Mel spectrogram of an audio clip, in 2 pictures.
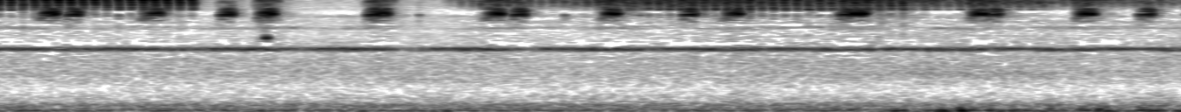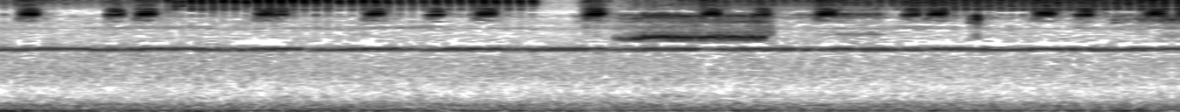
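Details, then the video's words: Grass insects at night in the Korean countryside: a steady high continuous trill runs throughout, with fainter, very high regular pulses about every three-quarters of a second and a brief buzzy burst near the end, over a low rumbling background. "시골 밤의 정겨운 풀벌레 소리"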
